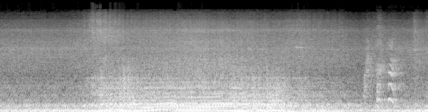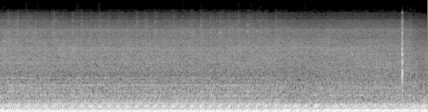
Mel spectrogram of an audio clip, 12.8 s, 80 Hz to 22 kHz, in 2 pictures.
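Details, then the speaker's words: 2000 Chevy K2500 flatbed, 350 small-block V8, after new no-weld stainless exhaust and muffler: deep rumble swells with a quick rev then settles to steady idle; a little loud, no leaks or ticking, no check engine light. "Oh. She's a little loud. So, we'll see how long this muffler stays on it, but so far, no check engine light, I don't think."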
